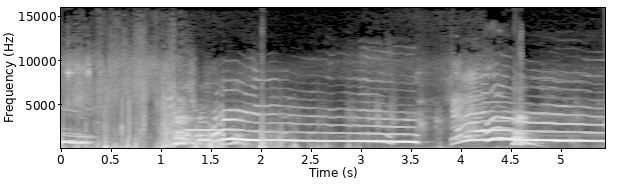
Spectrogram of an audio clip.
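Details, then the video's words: Howling dogs, played to prompt pet dogs to join in: a burst of rough yelps and scrappy noise first, then two steady sustained howls that sag slightly in pitch before breaking off. "Try not to howl challenge for your dogs"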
